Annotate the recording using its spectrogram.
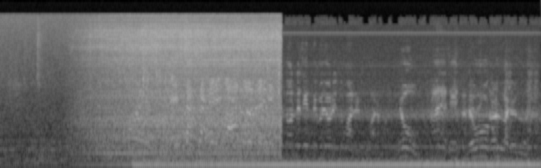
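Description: Hyundai excavator's diesel engine running steadily at idle, a low hum that comes up about two seconds in and holds.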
